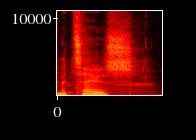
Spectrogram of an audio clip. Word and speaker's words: Mateusz: It is Mateusz, isn't it? – Mateusz. – Is that how you pronounce it? – I think it's Mateusz, yeah.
